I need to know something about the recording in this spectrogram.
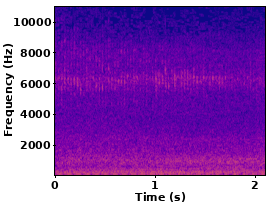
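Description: A steady low mechanical drone, like an engine or machine running without change.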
